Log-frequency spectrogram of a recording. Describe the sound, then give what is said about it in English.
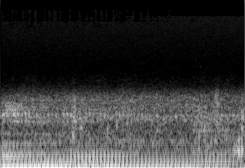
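A modified elephant alarm rumble about bees, with key acoustic features removed by researchers: deep, continuous, low and loud, holding steady for several seconds with a throbbing, engine-like texture and nothing above the low range. No one speaks over it. “essentially the same vocalization you heard before, but the researchers removed some key acoustical features in it that they think were specific to the bee response”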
